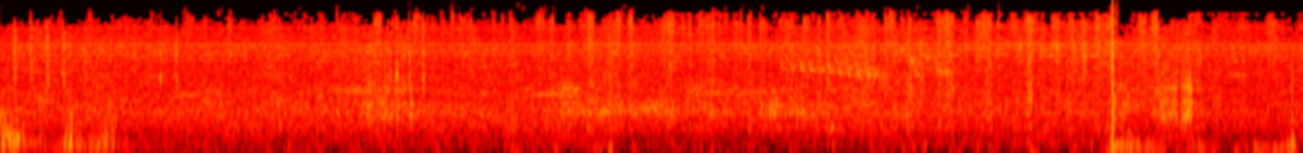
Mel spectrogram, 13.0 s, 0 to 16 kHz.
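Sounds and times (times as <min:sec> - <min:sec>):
faint horse hoofbeats on grass: 0:00.0 - 0:13.0.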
